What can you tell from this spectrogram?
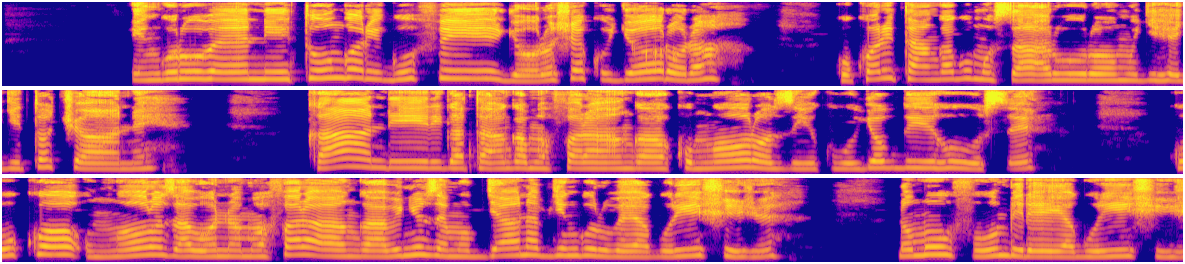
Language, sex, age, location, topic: Kinyarwanda, female, 25-35, Musanze, agriculture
